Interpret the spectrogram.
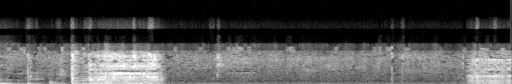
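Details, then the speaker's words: A horse lying asleep in its stable stall at night snores loudly like a human. Rough, rumbling snores come in two bursts several seconds apart over quiet music. "ครับนี่เสียงม้าที่เราเคยได้ยินนี่นาเป็นเสียงกรนของม้าหรือเปล่านะม้าที่อยู่ห้องข้างๆก็ด้วยในค่ำคืนที่ม้าทุกตัวต่างก็นอนลงแล้วหลับเอาแรง"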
